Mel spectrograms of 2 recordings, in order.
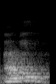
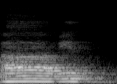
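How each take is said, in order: First: The vowels are short and clipped. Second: The vowels are drawn out long. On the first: The speaker calls it wrong. "Maka jangan amin" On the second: The speaker calls it right. "harus agak pan panjangkan"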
